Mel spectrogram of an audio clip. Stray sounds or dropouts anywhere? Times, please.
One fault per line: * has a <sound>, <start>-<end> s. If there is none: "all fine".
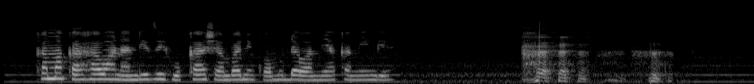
* has a laugh, 5.2-6.7 s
